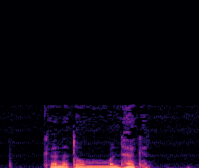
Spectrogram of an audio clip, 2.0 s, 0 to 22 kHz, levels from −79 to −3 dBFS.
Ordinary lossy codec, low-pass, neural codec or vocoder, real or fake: MP3, 32 kbps; 10.8 kHz; none; real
